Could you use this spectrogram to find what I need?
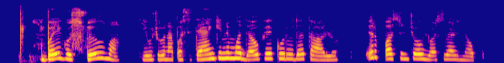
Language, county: Lithuanian, Klaipėda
